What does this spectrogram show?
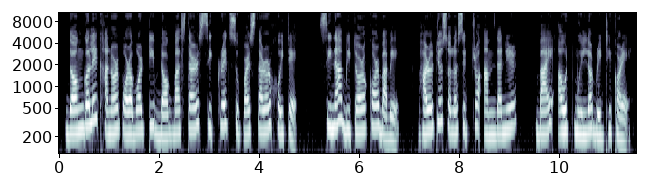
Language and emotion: Assamese, neutral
